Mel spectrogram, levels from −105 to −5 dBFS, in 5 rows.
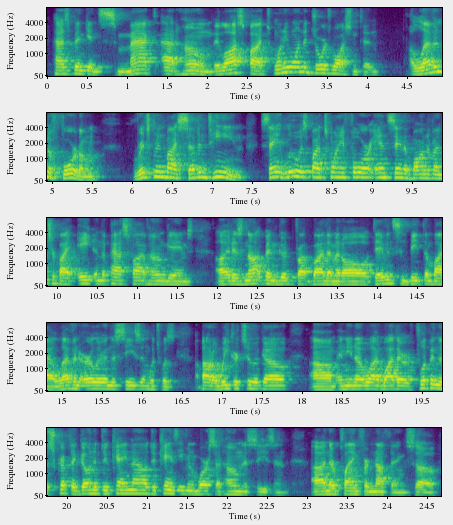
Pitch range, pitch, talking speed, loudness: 130-170 Hz, 140 Hz, 220 wpm, -17 LUFS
